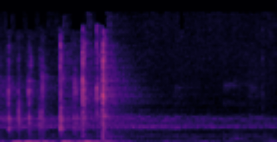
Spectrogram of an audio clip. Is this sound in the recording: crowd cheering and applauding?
no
